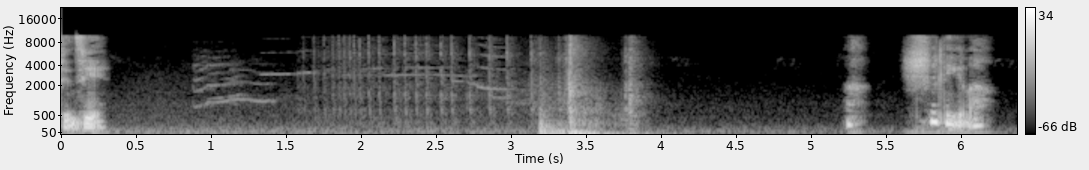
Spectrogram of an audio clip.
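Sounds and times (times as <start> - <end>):
speech: 0.0 - 0.4, 5.2 - 6.2
door creaking open with a soft thud as someone enters: 0.8 - 4.0.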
